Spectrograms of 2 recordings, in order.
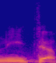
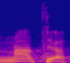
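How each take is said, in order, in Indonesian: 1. Suku kata pertama memiliki vokal i depan. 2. Suku kata pertama memiliki vokal a terbuka. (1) "bukan nijah" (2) "dengan dibaca fathah nunnya najah"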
